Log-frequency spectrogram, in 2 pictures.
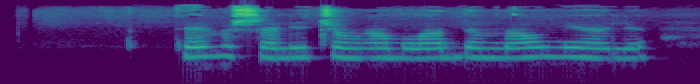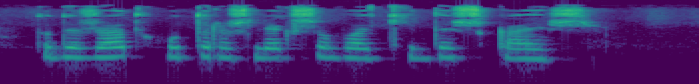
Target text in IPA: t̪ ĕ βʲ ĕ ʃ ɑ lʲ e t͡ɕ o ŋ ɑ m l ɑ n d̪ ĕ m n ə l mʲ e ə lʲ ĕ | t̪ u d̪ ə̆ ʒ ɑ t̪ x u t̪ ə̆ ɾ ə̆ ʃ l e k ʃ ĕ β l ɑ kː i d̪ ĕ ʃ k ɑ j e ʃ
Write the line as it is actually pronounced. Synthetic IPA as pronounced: t̪ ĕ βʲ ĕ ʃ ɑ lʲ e t͡ɕ o ŋ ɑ m l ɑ n d̪ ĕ m n ɑ l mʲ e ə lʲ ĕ | t̪ u d̪ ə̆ ʒ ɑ t̪ x u t̪ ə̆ ɾ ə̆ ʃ l e k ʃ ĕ β l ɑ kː i d̪ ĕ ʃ k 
